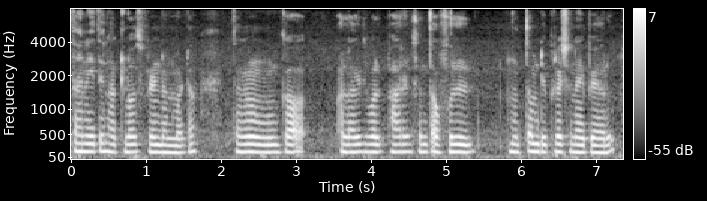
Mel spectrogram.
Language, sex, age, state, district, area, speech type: Telugu, male, 18-30, Andhra Pradesh, Chittoor, urban, spontaneous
